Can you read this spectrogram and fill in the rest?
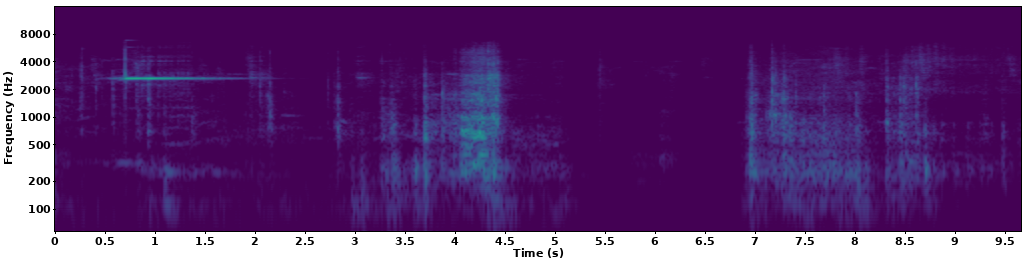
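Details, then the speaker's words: HP Ink Advantage 3835 printer works normally but is loud: clattering, rattling bursts as the carriage moves, attributed to the carriage belt slipping/skipping; fix involves removing four screws to open the cover. "โอเคครับก็จากที่ดูอาการกันไปนะครับผมไอ้ตัวนี้นะครับอาการที่มันมีเสียงดังเนี่ยถ้าเกิดจากสายพานเครื่องนะครับ"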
